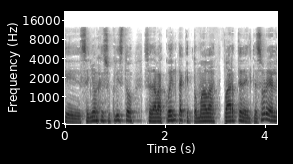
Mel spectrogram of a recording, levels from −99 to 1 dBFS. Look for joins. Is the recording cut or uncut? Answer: cut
